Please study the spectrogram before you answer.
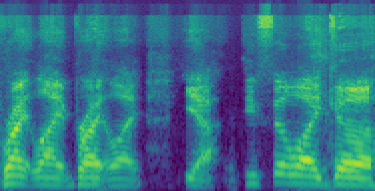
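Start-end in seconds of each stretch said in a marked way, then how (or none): none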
